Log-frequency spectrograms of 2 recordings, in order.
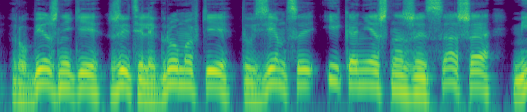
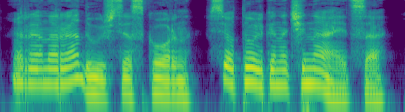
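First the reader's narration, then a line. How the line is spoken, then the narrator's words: Gentle voice. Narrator (Russian): ласковым голосом отозвалась Лейра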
